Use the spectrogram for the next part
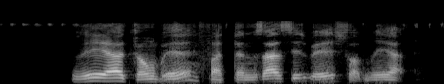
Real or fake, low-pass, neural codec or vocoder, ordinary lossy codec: fake; 7.2 kHz; codec, 16 kHz, 1 kbps, X-Codec, WavLM features, trained on Multilingual LibriSpeech; Opus, 16 kbps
